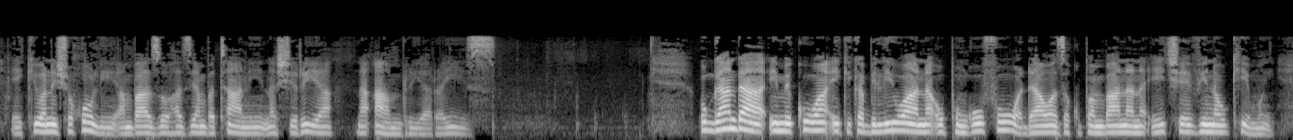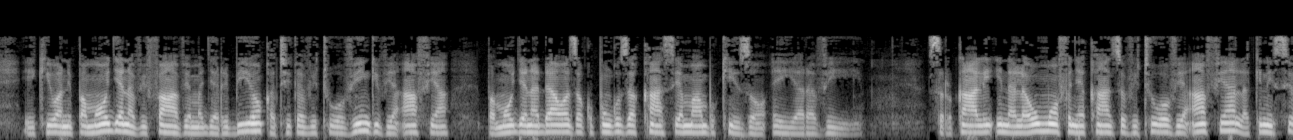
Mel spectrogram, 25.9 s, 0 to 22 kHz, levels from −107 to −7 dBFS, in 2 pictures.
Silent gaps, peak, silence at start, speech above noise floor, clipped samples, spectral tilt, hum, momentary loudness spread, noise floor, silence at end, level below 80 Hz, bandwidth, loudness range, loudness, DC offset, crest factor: none; -8 dBFS; 0.1 s; 40 dB; under 0.1%; -5 dB/octave; none; 13 LU; -69 dBFS; 0 s; -68 dBFS; 8.8 kHz; 8 LU; -29 LUFS; under 0.1%; 22 dB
